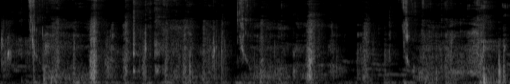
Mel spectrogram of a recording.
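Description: A person chewing a mouthful of food, a run of short irregular clicks and crunches from the mouth.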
